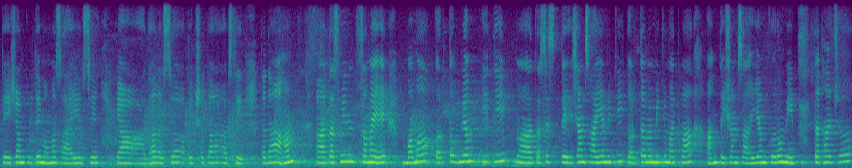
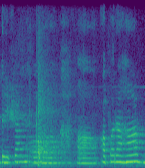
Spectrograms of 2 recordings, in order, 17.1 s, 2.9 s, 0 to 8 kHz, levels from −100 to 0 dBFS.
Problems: constant background noise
